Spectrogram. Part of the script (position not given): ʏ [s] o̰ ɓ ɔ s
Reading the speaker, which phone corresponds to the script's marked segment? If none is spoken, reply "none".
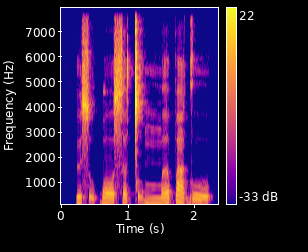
s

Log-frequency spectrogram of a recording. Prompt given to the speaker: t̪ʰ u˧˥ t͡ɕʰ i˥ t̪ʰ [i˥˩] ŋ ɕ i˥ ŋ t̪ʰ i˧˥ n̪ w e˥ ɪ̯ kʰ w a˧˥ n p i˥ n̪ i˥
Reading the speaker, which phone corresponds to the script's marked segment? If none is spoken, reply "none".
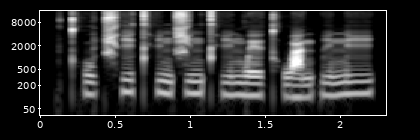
i˥˩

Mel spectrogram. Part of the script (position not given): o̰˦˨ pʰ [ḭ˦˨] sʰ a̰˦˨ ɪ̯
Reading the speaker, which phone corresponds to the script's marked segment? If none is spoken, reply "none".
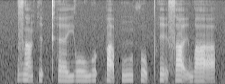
ḛ˦˨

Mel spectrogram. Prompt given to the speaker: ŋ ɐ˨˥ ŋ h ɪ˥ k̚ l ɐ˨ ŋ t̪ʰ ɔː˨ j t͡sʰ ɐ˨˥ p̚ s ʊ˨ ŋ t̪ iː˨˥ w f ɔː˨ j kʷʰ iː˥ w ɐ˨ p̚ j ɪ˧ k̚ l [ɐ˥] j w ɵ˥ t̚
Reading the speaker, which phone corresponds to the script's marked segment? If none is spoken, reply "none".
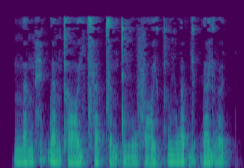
ɐ˥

